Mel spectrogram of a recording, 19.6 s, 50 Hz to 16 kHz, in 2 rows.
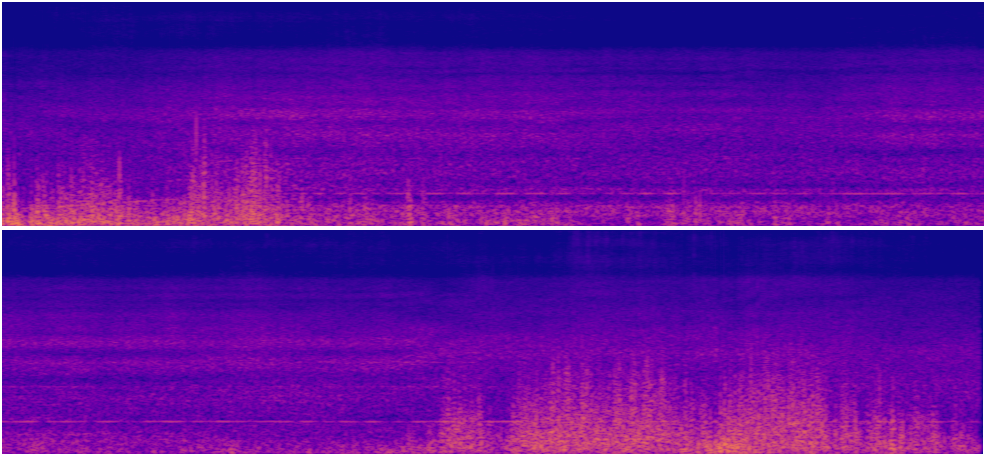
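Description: VR Sr1 electric locomotive hauling a freight train past, a steady rumble with a thin steady whine above it. A louder rush of noise comes in near the end.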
